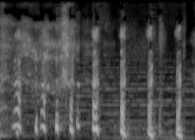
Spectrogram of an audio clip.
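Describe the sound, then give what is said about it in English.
A grasshopper-chirping sound effect: a rapid run of short, evenly spaced chirps, about eight in two seconds, sounding like a voice mimicking grasshoppers, fairly loud with brief gaps between each chirp. “the grasshoppers chirping.”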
